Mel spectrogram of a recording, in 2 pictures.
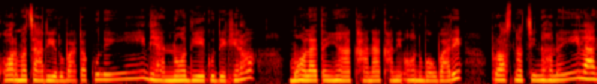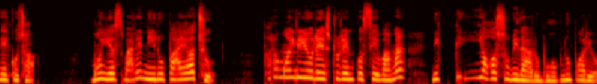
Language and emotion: Nepali, fearful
